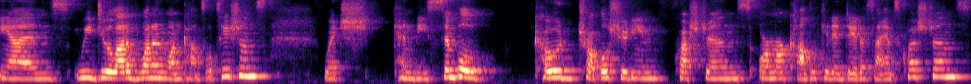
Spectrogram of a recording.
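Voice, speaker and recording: A woman talks with fairly even intonation at a fairly high pitch, somewhat breathy. Room echo is audible. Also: fairly slow pace. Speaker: research computing data services staff. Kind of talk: conference presentation. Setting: video call.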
